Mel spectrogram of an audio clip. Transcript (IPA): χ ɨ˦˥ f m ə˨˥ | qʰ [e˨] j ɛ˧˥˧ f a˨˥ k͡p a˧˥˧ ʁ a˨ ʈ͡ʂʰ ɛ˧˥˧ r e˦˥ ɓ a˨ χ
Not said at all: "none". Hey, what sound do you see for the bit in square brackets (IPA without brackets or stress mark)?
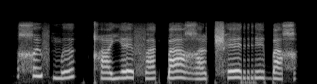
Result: ɛ˨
